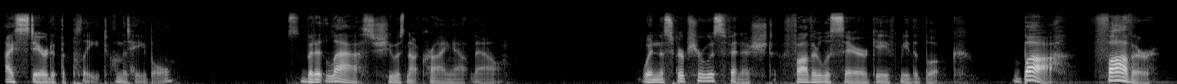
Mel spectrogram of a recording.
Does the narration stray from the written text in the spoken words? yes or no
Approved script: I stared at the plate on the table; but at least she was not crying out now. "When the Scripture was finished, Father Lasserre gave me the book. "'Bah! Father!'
yes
